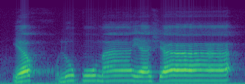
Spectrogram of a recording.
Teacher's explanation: Itu kha tebal, lam tipis-tipis kan.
